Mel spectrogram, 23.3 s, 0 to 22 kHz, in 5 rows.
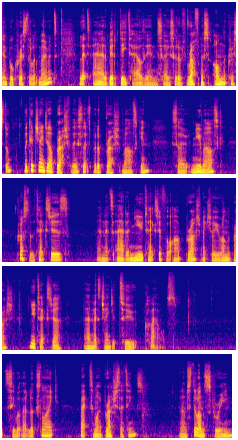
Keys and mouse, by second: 3.6 f, 7.1-8.8 drag, 10.3 click, 14.1 click, 15.7-17.7 drag, 17.7 f, 18.3-20.9 middle drag, 20.9 click.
